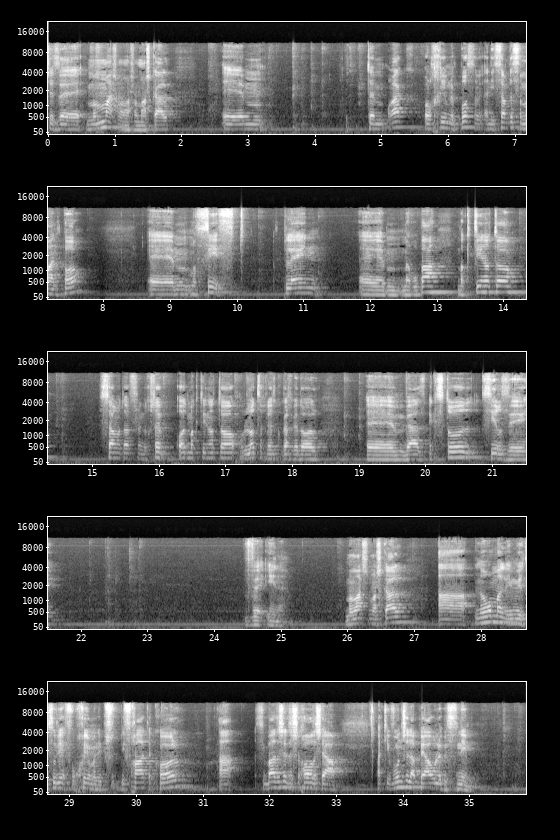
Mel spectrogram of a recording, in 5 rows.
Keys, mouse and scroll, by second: 0.7 KP_3, 1.1 KP_1, 1.8 Tab, 3.7 a, 4.5 KP_7, 8.9 shift+a, 10.8 s, 13.0 s, 14.1 KP_7, 14.9 g, 15.6 s, 16.9 KP_1, 18.3 g, 19.8 e, 24.3 Tab, 25.3-29.6 drag, 30.0 a, 30.1 a.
